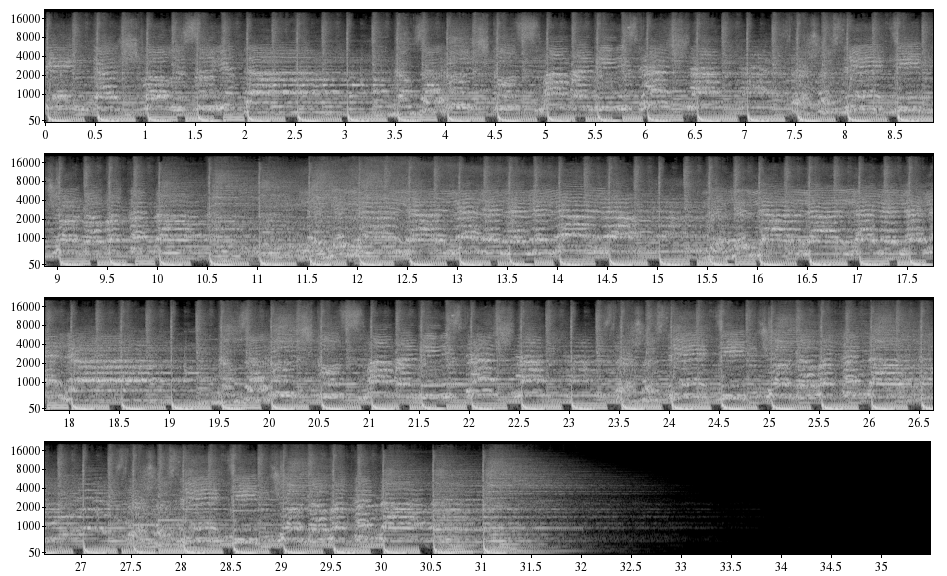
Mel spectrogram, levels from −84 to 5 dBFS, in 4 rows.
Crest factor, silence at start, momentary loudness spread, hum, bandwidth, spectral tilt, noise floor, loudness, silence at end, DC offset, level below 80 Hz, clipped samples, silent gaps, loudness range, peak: 12 dB; 0 s; 3 LU; none; over 20 kHz; -4 dB/octave; -78 dBFS; -13 LUFS; 3.5 s; under 0.1%; -18 dBFS; under 0.1%; none; 1 LU; -2 dBFS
